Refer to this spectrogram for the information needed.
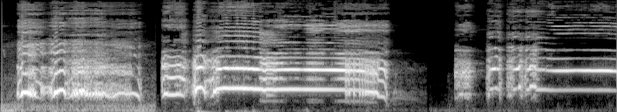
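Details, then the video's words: Rooster crowing, from a compilation of crowing roosters of heritage breeds: loud harmonic crows with wavering starts and long level endings, abruptly spliced one after another, a short silent gap near four seconds. "Chicken Crowing Ayam Berkokok Con Gà Gáy"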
